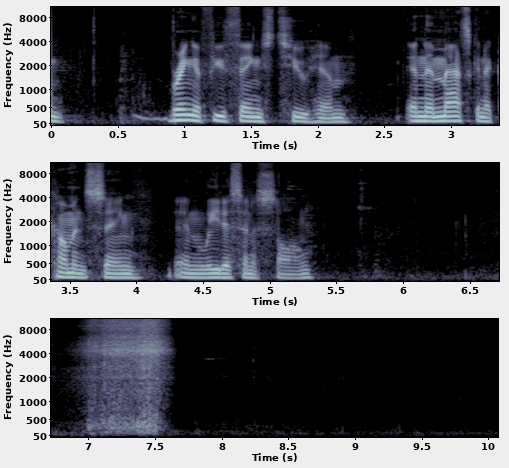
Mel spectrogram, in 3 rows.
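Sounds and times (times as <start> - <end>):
man exhaling: 6.9 - 7.7.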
